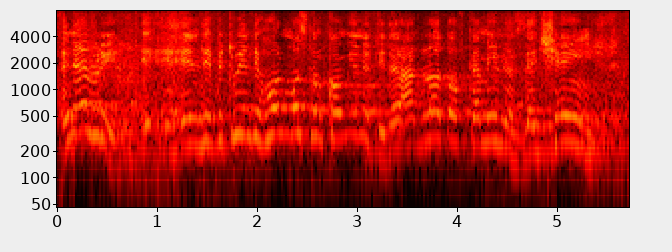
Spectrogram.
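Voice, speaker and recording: A man who is a non-native English speaker preaching informally in short, halting, repeated phrases and putting questions to his listeners. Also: very high-pitched, expressive. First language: not English. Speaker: Sufi preacher addressing followers. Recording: echoey reverberant hall with clear background noise.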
